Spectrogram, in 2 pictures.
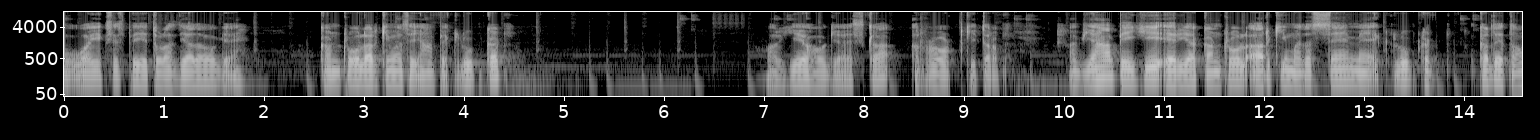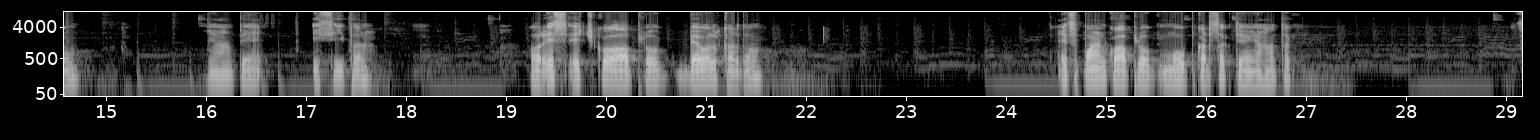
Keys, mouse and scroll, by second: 2.5 ctrl+scroll up 2, 2.7 ctrl+r, 3.3 click, 3.6 right click, 8.0 e, 9.4 click, 9.7 middle click, 9.9-10.5 shift+middle click, 10.6-11.1 scroll up 1, 11.8 ctrl+r, 13.9 click, 14.9 ctrl+r, 15.9-17.1 drag, 18.9-19.7 scroll up 1, 20.5 ctrl+b, 21.5-22.1 scroll up 2, 22.1-23.5 scroll up 1, 24.3-25.0 scroll up 2, 25.0-26.4 drag.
